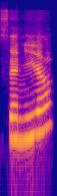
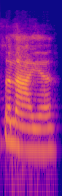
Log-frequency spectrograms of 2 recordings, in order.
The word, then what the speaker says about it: Sanaya: A voice for the lost says that, is it Senia? Is that it? I don't want to pronounce it wrong. It's okay. It's Sanaya. Sanaya.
